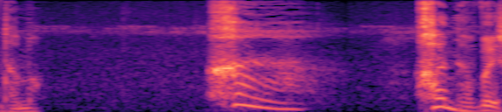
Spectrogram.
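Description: A young woman answers briefly in a hushed, startled voice, close by.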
